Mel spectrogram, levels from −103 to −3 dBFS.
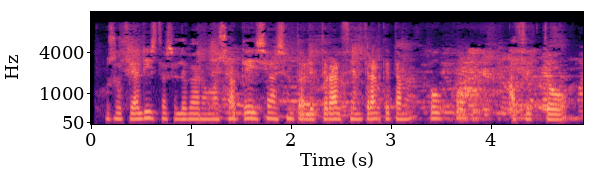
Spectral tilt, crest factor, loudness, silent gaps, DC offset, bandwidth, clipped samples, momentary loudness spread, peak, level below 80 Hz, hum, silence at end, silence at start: -4 dB/octave; 22 dB; -25 LUFS; none; under 0.1%; 11.5 kHz; under 0.1%; 5 LU; -4 dBFS; -62 dBFS; none; 0 s; 0.15 s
